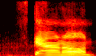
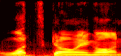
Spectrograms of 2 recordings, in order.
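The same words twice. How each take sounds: First: The words are crammed together into one word. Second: Each word is said clearly and separately. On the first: "It's just one word" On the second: "instead of"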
